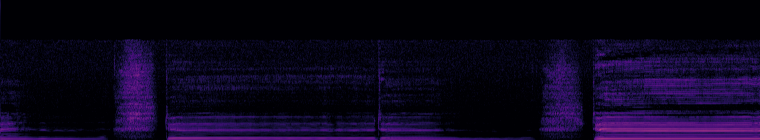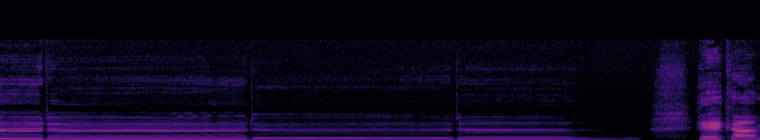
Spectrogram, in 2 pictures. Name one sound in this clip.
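A middle-aged woman sings long, steady held notes close by, her pitch stepping up and down.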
